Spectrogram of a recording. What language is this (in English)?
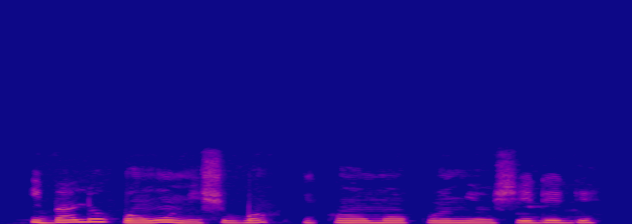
Yoruba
